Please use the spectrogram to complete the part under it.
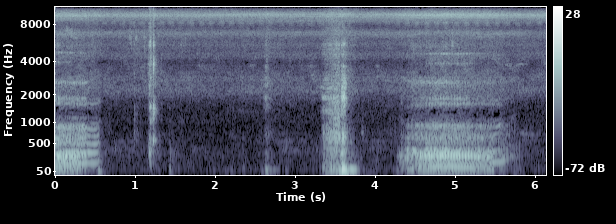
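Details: A 100 kg female pig gives deep, rough, harmonic grunts, one short burst at the start and a longer, swelling one near the end, separated by quiet with a few soft knocks.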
